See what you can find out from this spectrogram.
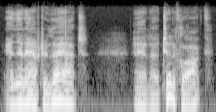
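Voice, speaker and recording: A man's voice: mid-range voice, a little slow, vocal fry, darkish tone, dry recording. A man hosting a radio station, making casual live announcements in a rambling, informal way.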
